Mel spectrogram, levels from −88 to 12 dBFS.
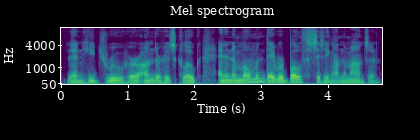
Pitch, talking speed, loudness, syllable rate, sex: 110 Hz, 225 wpm, -17 LUFS, 5.2 syllables/s, male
